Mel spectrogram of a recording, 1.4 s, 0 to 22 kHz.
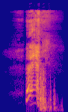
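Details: A brief indrawn breath, then one sharp, explosive sneeze, on day 5 of a cold.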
